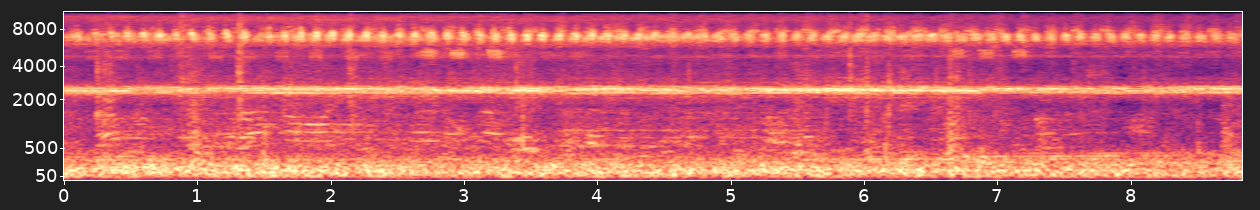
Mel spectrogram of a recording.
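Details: Crickets calling in a village as dusk falls into night: a dense, evenly pulsed very high trill dominates, with a steadier lower whine beside it and a few faint chirp bursts early on.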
